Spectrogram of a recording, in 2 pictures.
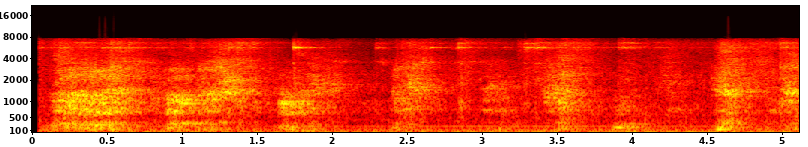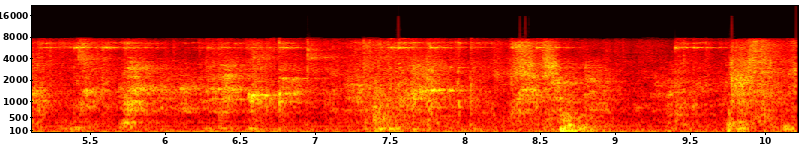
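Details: Two nine-month-old Basenji sisters playing wildly indoors on a rainy day, crashing around the house; rough bursts of growling and yipping mixed with scuffling thumps over a steady low hum, a woman's voice urging calm just after.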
